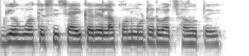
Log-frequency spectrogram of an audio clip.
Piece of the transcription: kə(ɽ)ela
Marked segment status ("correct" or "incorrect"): incorrect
